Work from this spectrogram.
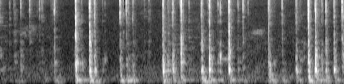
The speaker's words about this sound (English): I'm actually just typing gibberish into my um computer.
